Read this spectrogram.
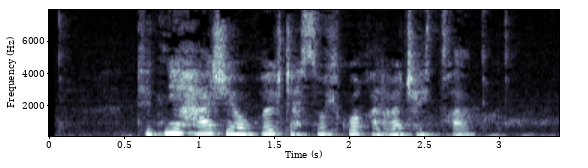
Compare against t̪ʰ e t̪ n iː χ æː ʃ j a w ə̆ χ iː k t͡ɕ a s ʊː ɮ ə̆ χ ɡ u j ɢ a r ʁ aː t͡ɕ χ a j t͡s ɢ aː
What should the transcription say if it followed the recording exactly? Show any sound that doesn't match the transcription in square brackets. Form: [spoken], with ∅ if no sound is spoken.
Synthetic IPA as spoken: t̪ʰ e t̪ n iː χ [aː] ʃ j a w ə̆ χ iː k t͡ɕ a s ʊː ɮ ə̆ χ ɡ u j ɢ a r ʁ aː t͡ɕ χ a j t͡s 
